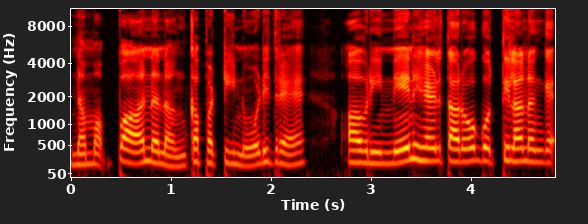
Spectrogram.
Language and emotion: Kannada, fearful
